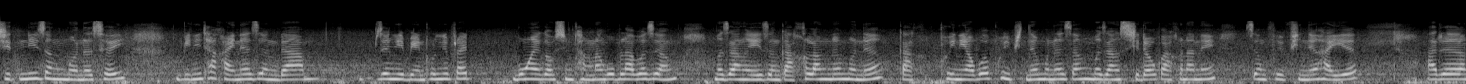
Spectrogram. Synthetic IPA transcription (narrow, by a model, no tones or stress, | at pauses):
sit̚nizɯŋmɯnɯsɯj | binitʰakʰajnɯzɯŋda | zɯŋnibeŋtʰɔlnipʰɾajt̚ | bɔŋajɡawsiŋtʰaŋnaɡɔb̚labazɯŋ | məzaŋɯjzɯŋɡakʰɯlaŋnɯmɯnɯɡapʰɯjnijawbɯpʰɯjpʰinɯmɯnɯzaŋməzaŋsidawɡakʰɯnanɯj | z̥ɯŋpʰujpʰinɯɦajɯ | aɾɯ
